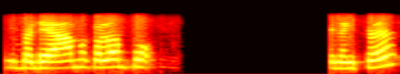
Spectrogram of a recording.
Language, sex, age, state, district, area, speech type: Tamil, female, 30-45, Tamil Nadu, Dharmapuri, rural, conversation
